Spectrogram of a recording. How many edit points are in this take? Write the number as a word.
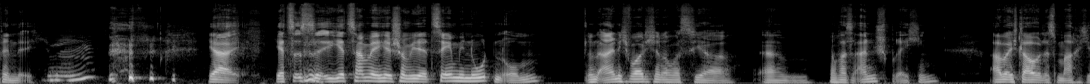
one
